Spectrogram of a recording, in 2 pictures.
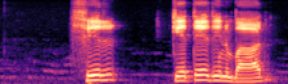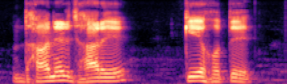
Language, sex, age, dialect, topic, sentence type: Magahi, male, 18-24, Northeastern/Surjapuri, agriculture, question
